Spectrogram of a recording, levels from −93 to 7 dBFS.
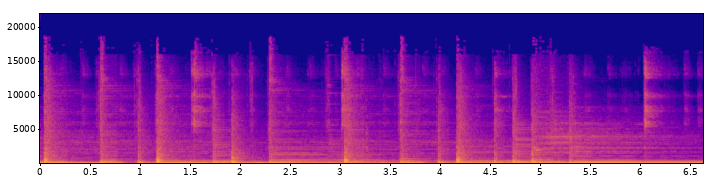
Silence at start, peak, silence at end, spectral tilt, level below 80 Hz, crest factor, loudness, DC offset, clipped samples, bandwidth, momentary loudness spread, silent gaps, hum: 0 s; -2 dBFS; 0 s; -6 dB/octave; -28 dBFS; 20 dB; -23 LUFS; under 0.1%; under 0.1%; 18.5 kHz; 5 LU; none; none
